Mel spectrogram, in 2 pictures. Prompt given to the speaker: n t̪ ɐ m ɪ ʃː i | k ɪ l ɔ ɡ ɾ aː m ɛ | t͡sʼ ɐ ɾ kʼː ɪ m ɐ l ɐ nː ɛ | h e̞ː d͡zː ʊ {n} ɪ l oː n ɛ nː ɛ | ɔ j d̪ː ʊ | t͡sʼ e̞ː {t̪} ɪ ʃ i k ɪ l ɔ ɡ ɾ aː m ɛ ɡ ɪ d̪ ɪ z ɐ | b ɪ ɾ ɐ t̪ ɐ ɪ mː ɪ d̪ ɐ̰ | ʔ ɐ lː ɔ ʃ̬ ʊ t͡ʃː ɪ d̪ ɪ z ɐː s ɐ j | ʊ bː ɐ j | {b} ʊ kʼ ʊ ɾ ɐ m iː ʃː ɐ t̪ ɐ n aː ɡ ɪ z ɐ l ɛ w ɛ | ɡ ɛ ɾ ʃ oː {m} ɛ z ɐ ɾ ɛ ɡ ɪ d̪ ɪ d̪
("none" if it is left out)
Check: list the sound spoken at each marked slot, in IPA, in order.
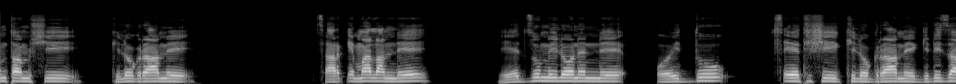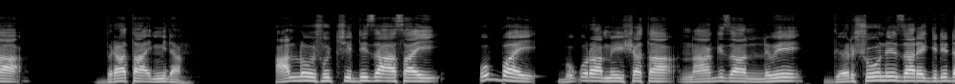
m, t̪, b, n

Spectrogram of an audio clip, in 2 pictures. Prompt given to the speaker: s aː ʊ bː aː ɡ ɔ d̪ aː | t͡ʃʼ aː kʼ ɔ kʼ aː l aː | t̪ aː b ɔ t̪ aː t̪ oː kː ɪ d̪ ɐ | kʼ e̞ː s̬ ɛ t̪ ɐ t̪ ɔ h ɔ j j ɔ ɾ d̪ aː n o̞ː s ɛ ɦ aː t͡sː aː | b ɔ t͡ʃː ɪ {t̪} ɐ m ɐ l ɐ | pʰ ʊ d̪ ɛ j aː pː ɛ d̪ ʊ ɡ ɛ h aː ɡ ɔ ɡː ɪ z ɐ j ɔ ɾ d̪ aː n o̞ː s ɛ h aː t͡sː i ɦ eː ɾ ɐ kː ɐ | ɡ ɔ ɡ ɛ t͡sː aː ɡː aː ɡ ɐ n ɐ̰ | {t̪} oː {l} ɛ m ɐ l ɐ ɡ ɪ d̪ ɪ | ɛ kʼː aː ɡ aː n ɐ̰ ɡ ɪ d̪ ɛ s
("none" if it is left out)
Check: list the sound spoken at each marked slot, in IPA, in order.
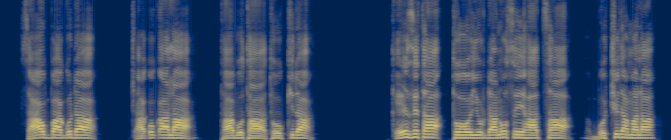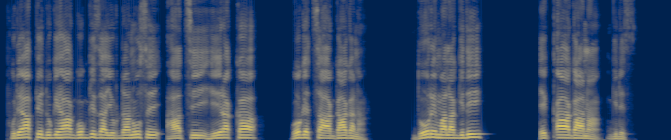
d̪, d̪, ɾ

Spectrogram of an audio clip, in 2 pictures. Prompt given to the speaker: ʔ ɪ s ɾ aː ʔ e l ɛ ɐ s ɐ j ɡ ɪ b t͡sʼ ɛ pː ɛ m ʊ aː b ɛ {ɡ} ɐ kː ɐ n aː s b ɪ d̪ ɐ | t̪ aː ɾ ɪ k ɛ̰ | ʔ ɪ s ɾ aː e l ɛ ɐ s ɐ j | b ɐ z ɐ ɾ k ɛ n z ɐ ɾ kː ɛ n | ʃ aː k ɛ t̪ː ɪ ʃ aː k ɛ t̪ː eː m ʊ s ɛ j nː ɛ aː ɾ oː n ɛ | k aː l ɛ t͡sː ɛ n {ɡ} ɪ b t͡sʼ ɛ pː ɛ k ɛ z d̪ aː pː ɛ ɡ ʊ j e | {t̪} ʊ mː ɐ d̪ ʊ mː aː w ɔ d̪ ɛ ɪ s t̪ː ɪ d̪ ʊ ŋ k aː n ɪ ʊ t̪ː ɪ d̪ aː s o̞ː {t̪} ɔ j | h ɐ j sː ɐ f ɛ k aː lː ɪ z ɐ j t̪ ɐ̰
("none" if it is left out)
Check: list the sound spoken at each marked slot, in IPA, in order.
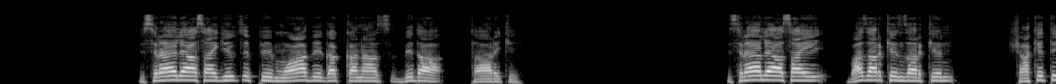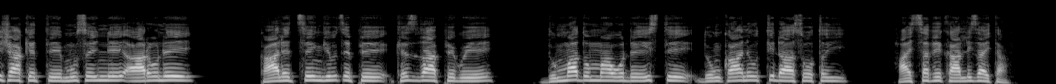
ɡ, ɡ, d̪, t̪

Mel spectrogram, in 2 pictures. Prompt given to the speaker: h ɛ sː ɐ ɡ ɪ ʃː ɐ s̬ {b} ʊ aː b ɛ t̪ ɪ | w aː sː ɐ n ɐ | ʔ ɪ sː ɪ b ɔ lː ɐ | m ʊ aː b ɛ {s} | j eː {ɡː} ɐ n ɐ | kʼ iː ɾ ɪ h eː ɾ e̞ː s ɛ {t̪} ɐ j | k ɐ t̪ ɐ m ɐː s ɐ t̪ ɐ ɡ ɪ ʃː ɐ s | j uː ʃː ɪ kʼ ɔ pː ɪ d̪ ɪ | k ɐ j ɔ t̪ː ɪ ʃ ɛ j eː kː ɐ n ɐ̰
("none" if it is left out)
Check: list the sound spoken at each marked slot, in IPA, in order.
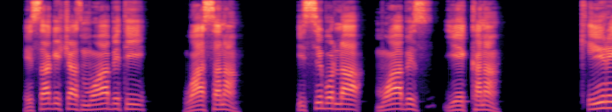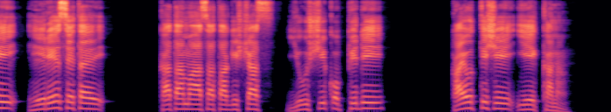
m, s, kː, t̪

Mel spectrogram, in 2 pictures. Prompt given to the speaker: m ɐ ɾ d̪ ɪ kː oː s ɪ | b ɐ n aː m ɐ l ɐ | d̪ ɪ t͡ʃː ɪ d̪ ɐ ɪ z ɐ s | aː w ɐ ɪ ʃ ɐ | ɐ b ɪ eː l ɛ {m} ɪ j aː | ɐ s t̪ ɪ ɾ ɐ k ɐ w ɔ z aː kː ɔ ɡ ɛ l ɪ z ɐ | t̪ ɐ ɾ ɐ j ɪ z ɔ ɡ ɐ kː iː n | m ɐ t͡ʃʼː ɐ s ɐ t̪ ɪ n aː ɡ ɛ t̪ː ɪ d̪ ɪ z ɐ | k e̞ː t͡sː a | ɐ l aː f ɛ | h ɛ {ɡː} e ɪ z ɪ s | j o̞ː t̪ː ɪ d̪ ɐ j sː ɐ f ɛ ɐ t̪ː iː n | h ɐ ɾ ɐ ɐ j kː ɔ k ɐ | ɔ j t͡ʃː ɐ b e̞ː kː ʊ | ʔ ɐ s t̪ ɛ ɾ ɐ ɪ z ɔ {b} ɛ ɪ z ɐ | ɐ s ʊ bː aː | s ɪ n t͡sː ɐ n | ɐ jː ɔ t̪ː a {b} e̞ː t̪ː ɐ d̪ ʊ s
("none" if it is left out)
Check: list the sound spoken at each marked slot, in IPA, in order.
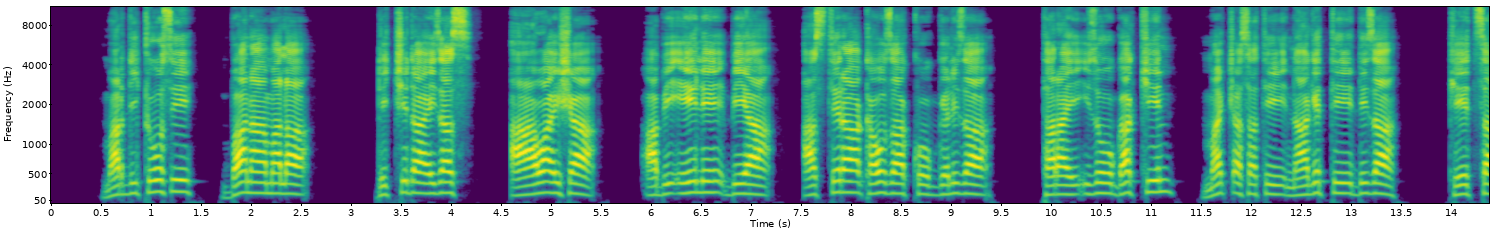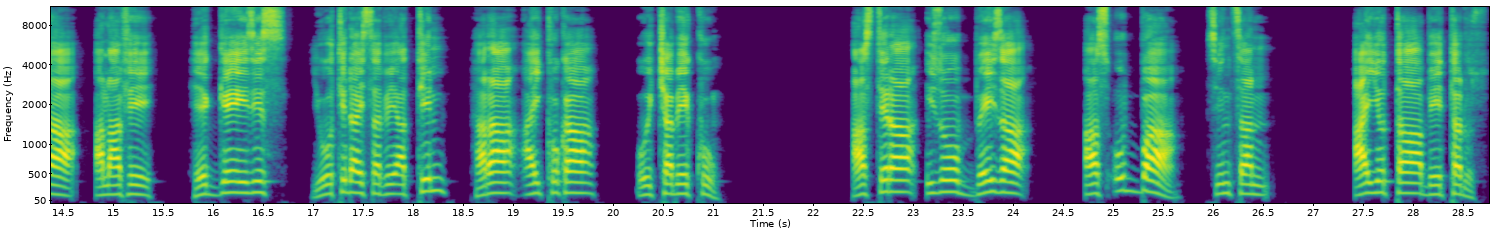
b, ɡː, b, b

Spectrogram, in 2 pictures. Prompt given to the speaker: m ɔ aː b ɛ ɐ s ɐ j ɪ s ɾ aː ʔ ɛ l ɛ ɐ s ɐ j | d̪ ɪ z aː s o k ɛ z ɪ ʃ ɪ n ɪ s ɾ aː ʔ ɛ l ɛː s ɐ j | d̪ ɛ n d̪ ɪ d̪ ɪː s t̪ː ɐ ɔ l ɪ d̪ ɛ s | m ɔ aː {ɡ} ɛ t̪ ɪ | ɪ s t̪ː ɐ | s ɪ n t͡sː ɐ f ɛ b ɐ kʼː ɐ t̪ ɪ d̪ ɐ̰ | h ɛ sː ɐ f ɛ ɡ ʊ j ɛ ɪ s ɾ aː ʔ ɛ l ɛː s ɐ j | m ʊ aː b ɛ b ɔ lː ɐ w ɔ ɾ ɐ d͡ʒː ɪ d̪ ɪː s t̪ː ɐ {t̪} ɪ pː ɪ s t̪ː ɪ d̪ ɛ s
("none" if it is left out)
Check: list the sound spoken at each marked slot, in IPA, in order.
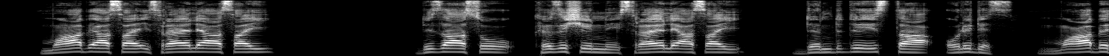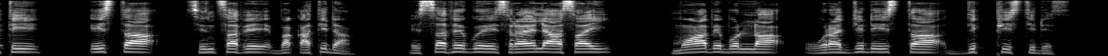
b, d̪

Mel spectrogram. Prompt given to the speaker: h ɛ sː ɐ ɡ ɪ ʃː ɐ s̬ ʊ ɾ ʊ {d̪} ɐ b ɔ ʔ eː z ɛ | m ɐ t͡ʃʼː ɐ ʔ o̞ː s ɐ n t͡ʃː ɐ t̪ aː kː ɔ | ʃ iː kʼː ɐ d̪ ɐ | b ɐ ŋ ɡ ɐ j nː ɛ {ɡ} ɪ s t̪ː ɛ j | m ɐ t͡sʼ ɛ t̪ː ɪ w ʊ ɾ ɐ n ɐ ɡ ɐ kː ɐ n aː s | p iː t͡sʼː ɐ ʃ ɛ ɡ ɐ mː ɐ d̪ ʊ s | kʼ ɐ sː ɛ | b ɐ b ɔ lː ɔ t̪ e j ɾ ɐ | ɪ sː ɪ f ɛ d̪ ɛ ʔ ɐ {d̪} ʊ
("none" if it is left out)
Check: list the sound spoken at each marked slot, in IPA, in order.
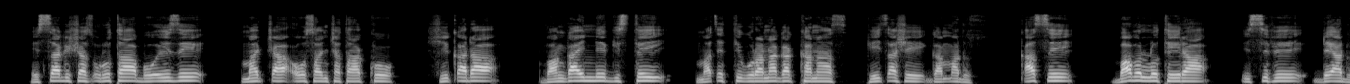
t̪, ɡ, d̪

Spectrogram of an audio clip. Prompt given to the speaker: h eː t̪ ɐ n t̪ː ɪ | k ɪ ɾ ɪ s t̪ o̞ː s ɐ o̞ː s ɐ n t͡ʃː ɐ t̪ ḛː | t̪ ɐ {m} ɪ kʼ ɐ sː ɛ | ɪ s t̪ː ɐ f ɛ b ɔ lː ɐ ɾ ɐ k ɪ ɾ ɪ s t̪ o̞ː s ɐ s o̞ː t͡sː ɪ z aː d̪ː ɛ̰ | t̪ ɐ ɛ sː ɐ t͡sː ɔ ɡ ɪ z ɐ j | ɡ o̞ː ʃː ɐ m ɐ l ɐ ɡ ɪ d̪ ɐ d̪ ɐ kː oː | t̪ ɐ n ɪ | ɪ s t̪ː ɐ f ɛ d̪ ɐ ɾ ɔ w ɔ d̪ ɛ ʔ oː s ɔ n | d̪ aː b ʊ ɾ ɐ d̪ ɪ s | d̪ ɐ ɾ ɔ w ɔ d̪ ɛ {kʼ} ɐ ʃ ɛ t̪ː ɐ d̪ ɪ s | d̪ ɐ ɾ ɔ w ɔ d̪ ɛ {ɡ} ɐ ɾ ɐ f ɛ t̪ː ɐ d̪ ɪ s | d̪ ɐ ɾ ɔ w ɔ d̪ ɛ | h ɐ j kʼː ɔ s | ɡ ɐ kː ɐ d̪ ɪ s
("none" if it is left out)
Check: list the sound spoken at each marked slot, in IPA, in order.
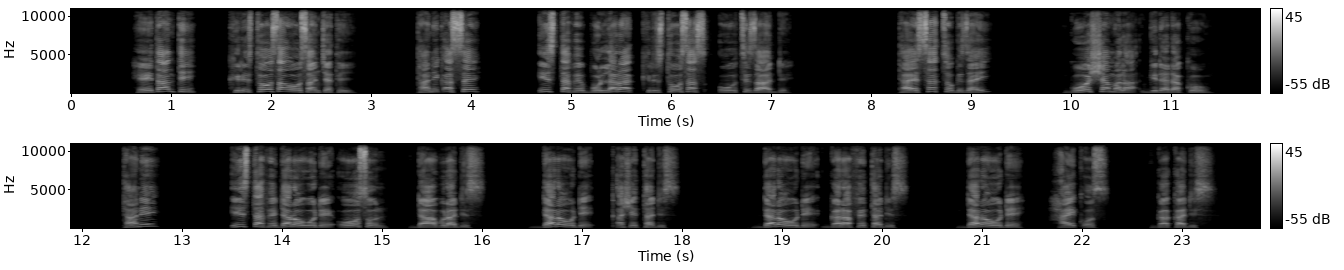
n, kʼ, ɡ

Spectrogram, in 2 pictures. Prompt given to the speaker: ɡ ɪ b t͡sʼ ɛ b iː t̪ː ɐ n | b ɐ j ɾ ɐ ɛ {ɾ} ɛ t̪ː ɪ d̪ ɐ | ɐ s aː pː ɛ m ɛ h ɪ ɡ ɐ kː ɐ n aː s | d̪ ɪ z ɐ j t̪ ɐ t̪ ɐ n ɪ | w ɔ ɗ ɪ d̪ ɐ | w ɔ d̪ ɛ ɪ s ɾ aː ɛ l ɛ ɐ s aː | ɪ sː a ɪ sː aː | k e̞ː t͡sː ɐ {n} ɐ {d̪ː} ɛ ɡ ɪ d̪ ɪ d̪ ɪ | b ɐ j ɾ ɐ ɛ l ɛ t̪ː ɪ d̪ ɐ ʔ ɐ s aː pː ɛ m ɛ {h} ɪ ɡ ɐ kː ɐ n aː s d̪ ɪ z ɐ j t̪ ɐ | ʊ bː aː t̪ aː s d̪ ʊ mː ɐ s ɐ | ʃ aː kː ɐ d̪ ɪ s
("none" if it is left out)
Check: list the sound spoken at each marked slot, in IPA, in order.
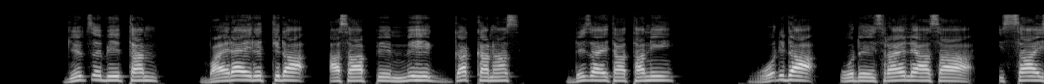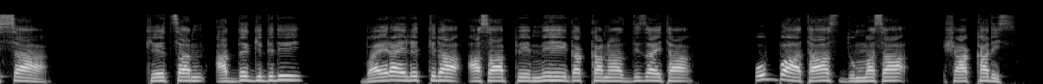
l, n, d̪ː, h

